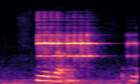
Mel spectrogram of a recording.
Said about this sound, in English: Ooh, not my alarm sound. Yeah, deep sleeper. Oh my god, I'm so sorry. It's okay, it just was, I woke up for a second. That is your alarm sound, I do know that.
